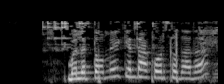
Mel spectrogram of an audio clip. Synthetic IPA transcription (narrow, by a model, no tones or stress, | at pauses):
bəlet̪omẽkent̪akoɾsod̪ad̪a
